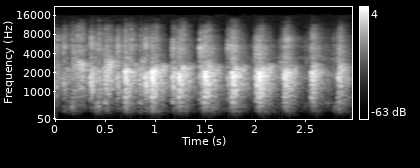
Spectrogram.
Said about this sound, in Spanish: Vamos a dar fuertes palmas al Señor, hermanos.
